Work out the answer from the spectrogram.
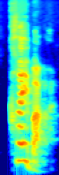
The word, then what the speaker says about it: Clabaugh: My last name is Clabaugh, and it rhymes with Slaybaugh.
